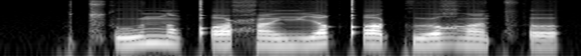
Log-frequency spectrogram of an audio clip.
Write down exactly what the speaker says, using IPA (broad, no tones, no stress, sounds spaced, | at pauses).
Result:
t͡sʼ u n ũ qʼ o ħ ɛ̃ j i qʼ a k ɯ ʁ ã t͡sʼ ʌ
